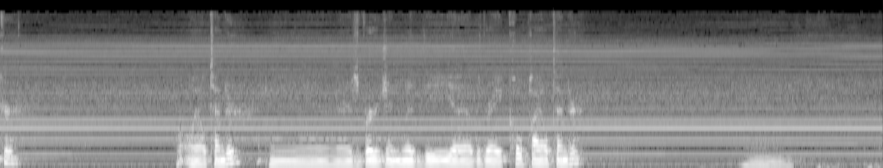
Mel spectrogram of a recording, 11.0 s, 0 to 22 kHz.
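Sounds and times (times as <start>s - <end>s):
electrical mains hum: 0.0s - 11.0s
person speaking: 2.2s - 7.0s.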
